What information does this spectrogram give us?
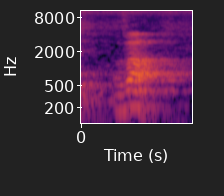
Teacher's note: लेकिन बच्चों हमें ये ध्यान देना ये है, अगर हम इनका उच्चारण करते हैं, जैसे यदि हम रा का उच्चारण करें, जैसे हम रा का उच्चारण यदि करते हैं तो रा कहने से रा हमारा जो जीभ होता है पलट के ऐसे गोल हो जाता है, यानी उलट जाता है, लुंठित हो जाता है। तो इसीलिए इसका नाम भी रख दिया गया है लुंठित व्यंजन।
